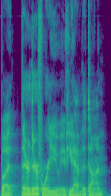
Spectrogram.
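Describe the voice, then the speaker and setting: A man's voice: very deep voice, moderate pace, roomy sound. A man with a Southern US accent, hosting his channel and giving earnest, emphatic reaction commentary. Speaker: channel host reacting to a video.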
